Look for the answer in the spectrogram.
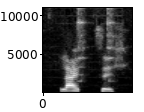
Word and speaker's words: Leipzig: Leipzig.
